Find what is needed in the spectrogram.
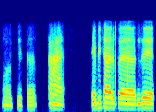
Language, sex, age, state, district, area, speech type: Tamil, male, 18-30, Tamil Nadu, Tiruchirappalli, rural, conversation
